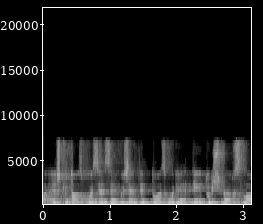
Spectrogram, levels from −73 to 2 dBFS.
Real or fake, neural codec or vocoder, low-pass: real; none; 7.2 kHz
